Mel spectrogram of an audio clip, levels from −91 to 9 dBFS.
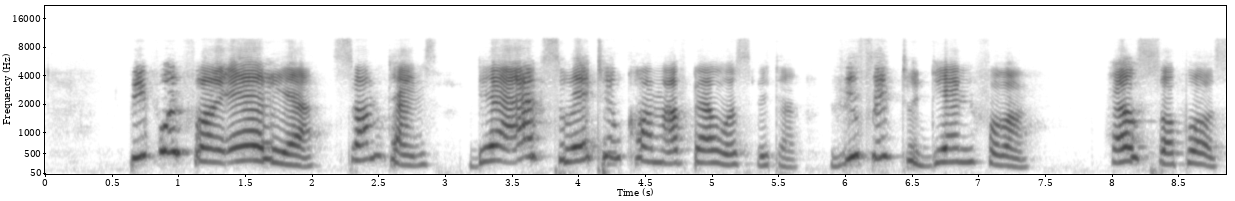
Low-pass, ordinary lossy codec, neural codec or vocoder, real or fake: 9.9 kHz; none; codec, 32 kHz, 1.9 kbps, SNAC; fake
